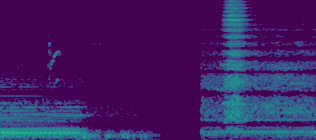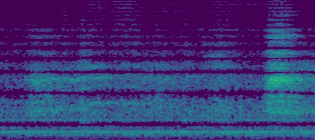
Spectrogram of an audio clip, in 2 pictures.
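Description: Soundtrack music fades out in the first second and is followed by a brief silence. Then comes a faint, steady background hiss of ambience with two short whooshing swells, one early and one near the end.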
